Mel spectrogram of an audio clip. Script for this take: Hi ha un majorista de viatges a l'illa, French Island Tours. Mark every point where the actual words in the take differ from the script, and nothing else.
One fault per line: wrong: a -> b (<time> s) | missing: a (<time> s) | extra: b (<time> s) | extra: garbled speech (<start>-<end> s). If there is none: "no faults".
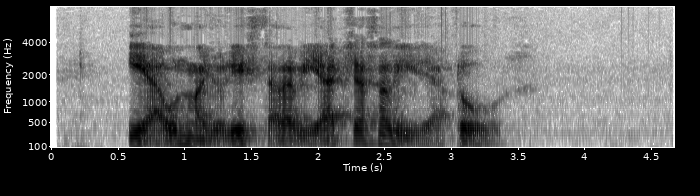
missing: French Island (3.0 s)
